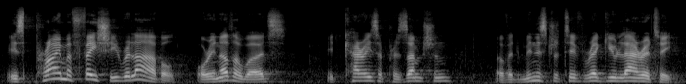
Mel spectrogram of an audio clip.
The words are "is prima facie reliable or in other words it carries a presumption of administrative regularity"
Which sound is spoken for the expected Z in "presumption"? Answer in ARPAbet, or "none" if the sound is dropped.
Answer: Z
